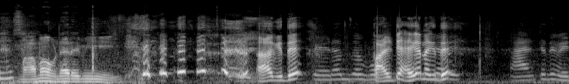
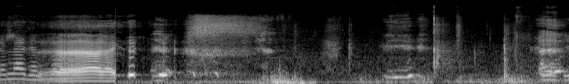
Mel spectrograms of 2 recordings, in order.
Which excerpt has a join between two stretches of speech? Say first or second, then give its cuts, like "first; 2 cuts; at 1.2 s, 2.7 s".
second; 1 cut; at 1.2 s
